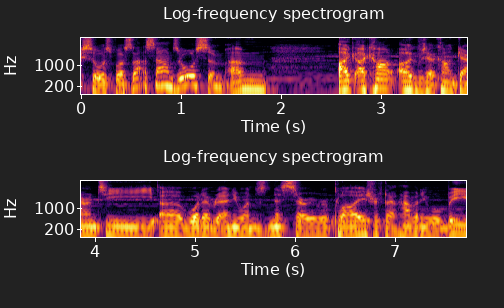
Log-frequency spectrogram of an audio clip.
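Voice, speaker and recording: A man doing casual let's play commentary and chatting to viewers in a wry, rambling way. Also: medium pitch. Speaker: game streamer. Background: faint game music.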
